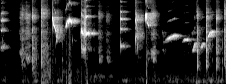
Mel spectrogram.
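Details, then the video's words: White-rumped shama singing loudly to provoke rival birds into answering; rapid mix of harsh chirps, sharp high notes and short whistled slurs, delivered without pause. "MURAI BATU GACOR bikin EMOSI lawan jadi NYAUT BUNYI BONGKAR MATERI ISIAN ampuh buat PANCINGAN murai"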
